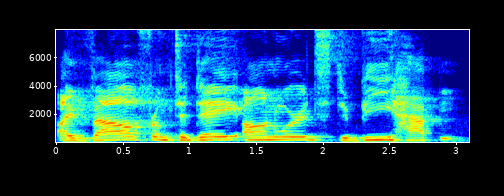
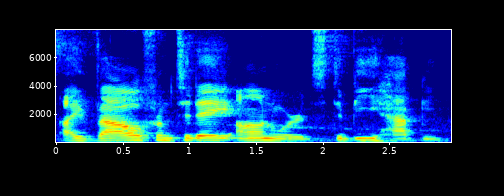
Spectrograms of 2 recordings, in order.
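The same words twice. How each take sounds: First: It is said loudly and energetically. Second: It is said at normal speaking volume. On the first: "first with a loud, energetic voice" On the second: "Again with a normal speaking voice"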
